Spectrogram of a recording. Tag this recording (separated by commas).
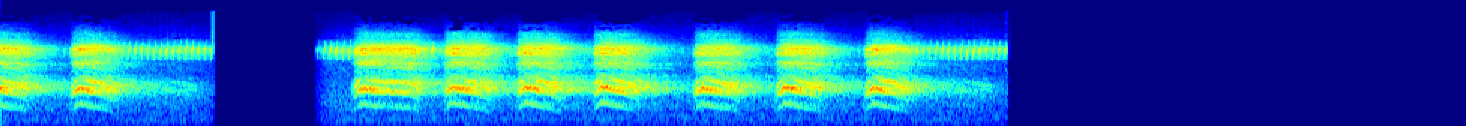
crow cawing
